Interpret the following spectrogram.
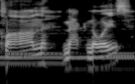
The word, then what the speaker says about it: Clonmacnoise: We landed at 5 a.m., got in the rental car, and made our way to Clonmacnoise. Yeah, I said it right that time.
